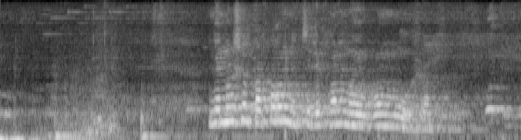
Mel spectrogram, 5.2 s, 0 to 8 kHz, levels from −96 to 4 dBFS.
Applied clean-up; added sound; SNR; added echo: none; Whoosh, swoosh, swish; 18 dB; reverberation time 1.4 s.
